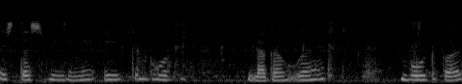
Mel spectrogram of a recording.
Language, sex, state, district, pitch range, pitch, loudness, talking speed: Hindi, female, Bihar, East Champaran, 200-230 Hz, 210 Hz, -42 LUFS, 145 wpm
